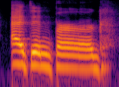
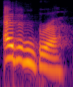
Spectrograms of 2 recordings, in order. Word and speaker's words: Edinburgh: who are like us you may be tempted to read this word here on the sweatshirt and say Edinburg Edinburg but we don't say it like that nope now you know the official way to say it and if you're confused it is Edinburgh it's a little bit soft on the end but if it feels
